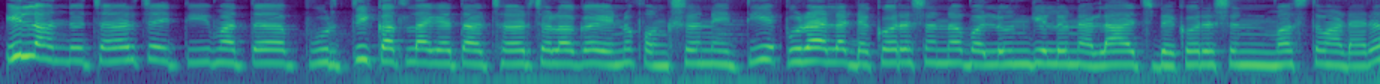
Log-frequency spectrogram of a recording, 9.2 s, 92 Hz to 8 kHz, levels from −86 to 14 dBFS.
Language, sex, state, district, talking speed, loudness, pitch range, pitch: Kannada, female, Karnataka, Bijapur, 145 wpm, -19 LUFS, 265-295 Hz, 280 Hz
